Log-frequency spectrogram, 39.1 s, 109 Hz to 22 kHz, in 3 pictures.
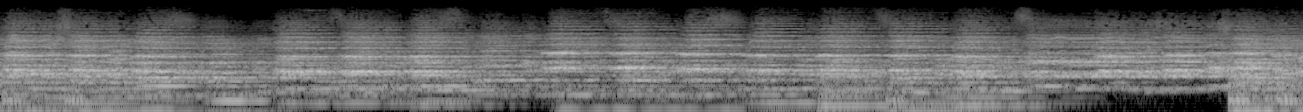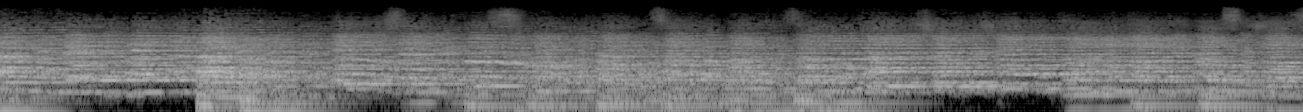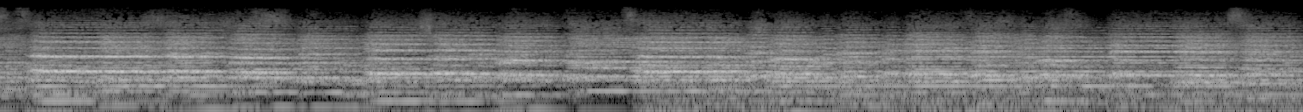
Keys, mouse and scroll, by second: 0.6 click, 1.7 click, 3.0 click, 4.7 click, 6.1 right click, 7.0 click, 7.8 click, 8.5 click, 11.7 click, 13.5 click, 14.8 right click, 18.1 click, 21.8 click, 23.2 click, 24.4 click, 26.0 middle click, 26.9 click, 28.0 click, 29.0 click, 32.6 click, 35.8 click, 37.7 click.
